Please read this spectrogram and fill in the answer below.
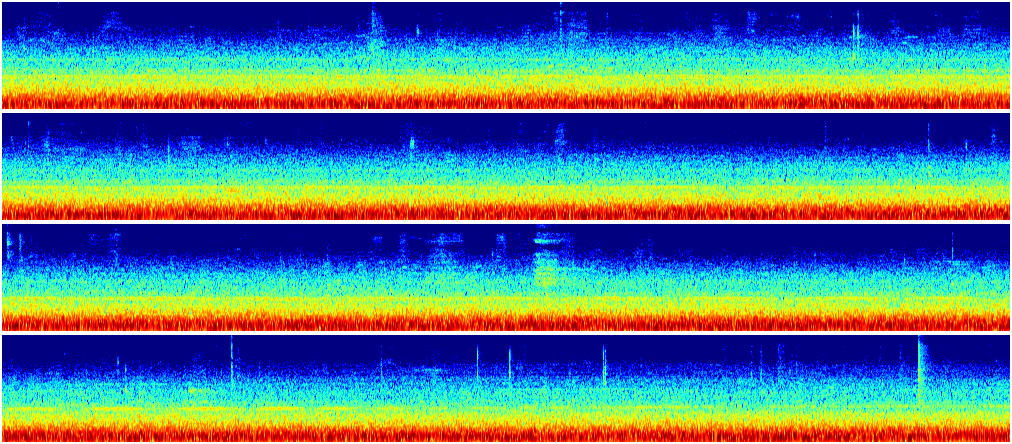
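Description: Jet airliner's turbofan engine heard from inside the cabin: a steady, loud rush of noise with a thin, steady whine above it.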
